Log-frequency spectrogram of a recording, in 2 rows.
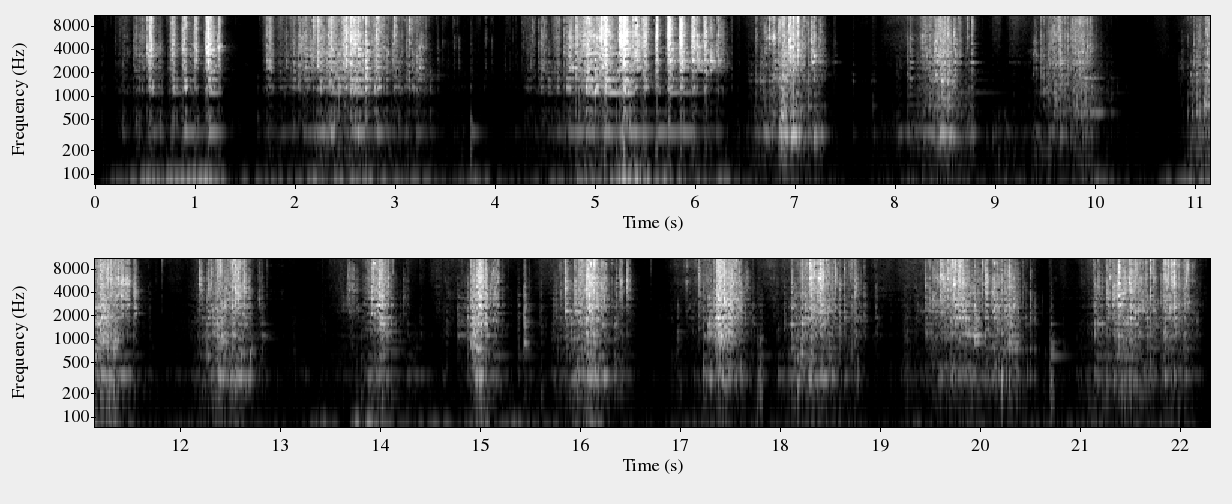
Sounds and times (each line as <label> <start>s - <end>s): Crayons rattled around in a small metal pot 0.1s - 7.4s
Crayons rattled around in a small metal pot 13.6s - 22.3s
